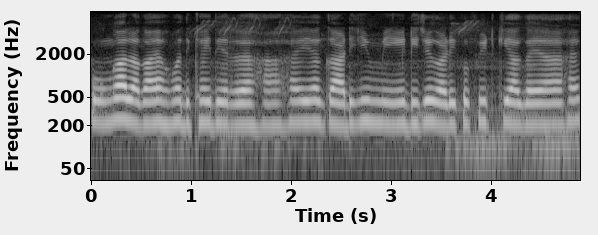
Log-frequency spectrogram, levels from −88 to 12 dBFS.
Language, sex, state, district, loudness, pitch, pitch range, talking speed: Hindi, female, Chhattisgarh, Sukma, -18 LUFS, 220 Hz, 210-225 Hz, 210 wpm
